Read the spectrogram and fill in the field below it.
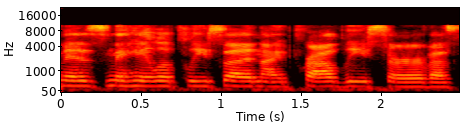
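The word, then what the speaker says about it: Mihaela Plesa: pronunciation? Yes, you did very well. Thank you. Good morning, everybody. My name is Mihaela Plisa, and I proudly serve as the vice chair of the House Democratic Caucus.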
